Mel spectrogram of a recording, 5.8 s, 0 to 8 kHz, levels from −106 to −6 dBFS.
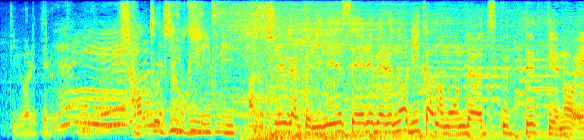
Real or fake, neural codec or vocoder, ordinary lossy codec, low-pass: real; none; none; none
